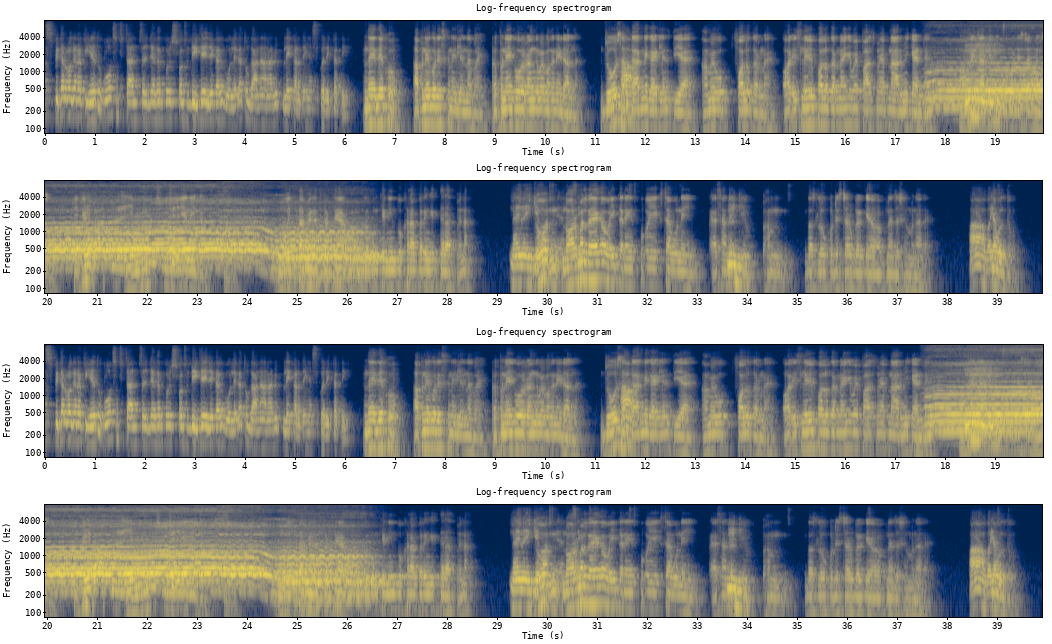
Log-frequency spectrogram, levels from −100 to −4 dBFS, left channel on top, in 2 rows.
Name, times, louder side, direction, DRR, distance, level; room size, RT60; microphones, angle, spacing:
voice 1, 0.0-6.1 11.5-11.8 18.4-19.3 20.7-23.0 24.4-25.4 29.3-30.8 33.6-34.0 38.5-39.1, right 1 dB, 10° right, 8 dB, 0.5 m, -27 dB
voice 2, 6.4-7.0 7.4-10.7 11.1-17.7 18.3-20.1 20.5-20.8 21.5-22.1 22.3-23.2 23.5-23.7 24.6-28.4 29.7-33.0 33.2-34.8 35.2-37.6 38.9-39.3, left 1 dB, 30° left, 6 dB, 1.4 m, -27 dB
sound 1, 17.5-26.9, right 2 dB, 35° right, 1.2 m, -18 dB
11.0 x 10.5 x 3.0 m, 0.37 s
head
